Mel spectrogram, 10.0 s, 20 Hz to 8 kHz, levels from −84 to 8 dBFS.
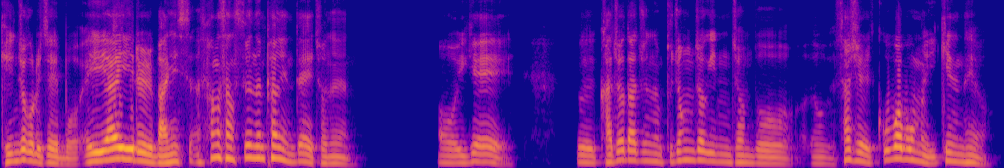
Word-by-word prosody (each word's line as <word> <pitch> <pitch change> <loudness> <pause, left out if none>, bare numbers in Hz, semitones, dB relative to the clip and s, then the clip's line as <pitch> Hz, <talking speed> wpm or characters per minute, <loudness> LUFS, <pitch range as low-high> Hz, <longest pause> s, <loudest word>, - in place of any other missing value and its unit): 개인적으로 150 +1 0
이제 125 -1 0
뭐 100 -2 -7
AI를 160 0 +7
많이 125 +4 +2
쓰 130 - -9
항상 205 +10 0
쓰는 205 +2 0
편인데 145 - 0
저는 115 -5 -7 0.8
어 120 -1 -7
이게 130 -3 -4 0.6
그 125 -2 -4
가져다주는 155 -1 -3
부정적인 150 -2 -4
점도 115 -6 -6
어 110 -3 -13
사실 150 - -3
꼽아보면 175 - +1
있기는 135 +5 -5
해요. 115 -5 -6
135 Hz, 300 characters per minute, -20 LUFS, 120-165 Hz, 0.8 s, AI를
